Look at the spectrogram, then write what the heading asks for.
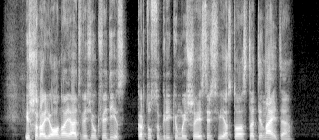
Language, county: Lithuanian, Vilnius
